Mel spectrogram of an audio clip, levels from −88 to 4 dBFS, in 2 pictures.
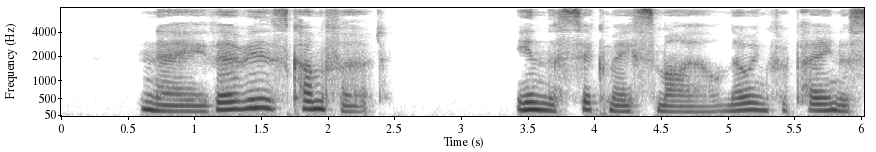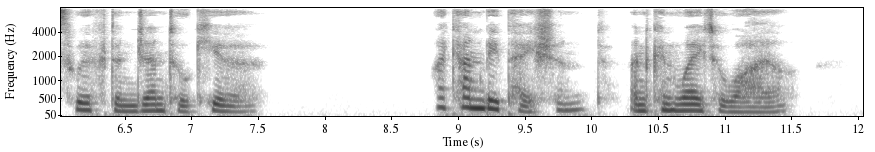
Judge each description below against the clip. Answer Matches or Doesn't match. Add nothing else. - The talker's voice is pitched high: Doesn't match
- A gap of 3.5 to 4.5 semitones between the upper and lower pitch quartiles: Matches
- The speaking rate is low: Matches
